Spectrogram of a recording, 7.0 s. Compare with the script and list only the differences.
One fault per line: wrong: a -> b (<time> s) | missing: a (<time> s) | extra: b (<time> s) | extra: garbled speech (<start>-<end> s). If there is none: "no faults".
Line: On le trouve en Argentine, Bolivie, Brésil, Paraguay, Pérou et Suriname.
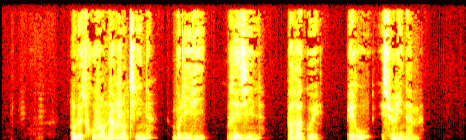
no faults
